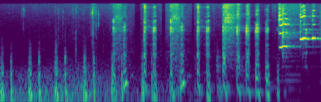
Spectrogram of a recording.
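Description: A steady, muffled heartbeat thumps in a quick, regular rhythm of low pulses, fairly loud, with a brief higher tonal sound appearing near the end.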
